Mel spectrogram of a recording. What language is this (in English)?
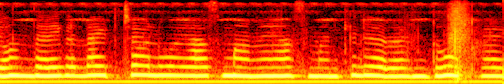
Hindi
